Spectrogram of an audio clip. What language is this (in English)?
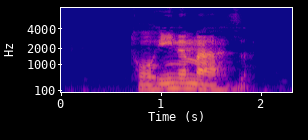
Persian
